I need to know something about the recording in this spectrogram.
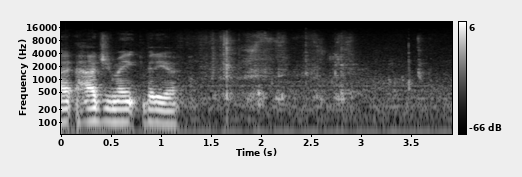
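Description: A young man bites and chews crunchily on an apple.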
